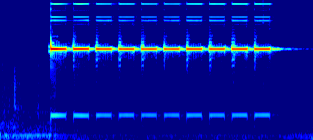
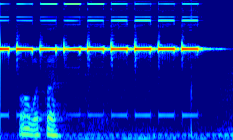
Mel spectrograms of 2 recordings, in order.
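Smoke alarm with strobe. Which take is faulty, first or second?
second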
